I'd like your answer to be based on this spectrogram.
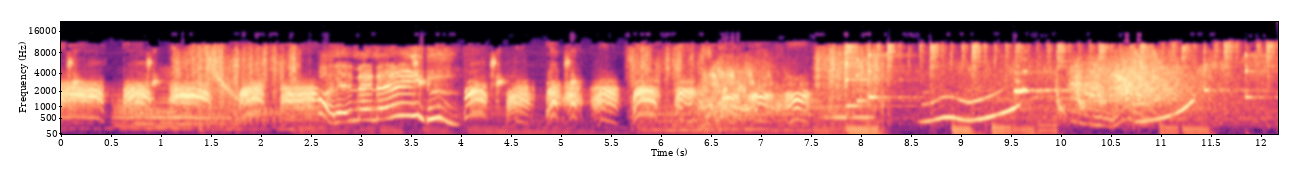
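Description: A cartoon crow caws repeatedly and loudly, harsh nasal calls mixed with quacking effects, over background music, while a character speaks in between.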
